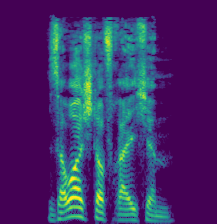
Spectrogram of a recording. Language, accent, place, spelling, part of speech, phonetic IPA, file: German, Germany, Berlin, sauerstoffreichem, adjective, [ˈzaʊ̯ɐʃtɔfˌʁaɪ̯çm̩], De-sauerstoffreichem.ogg
- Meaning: strong dative masculine/neuter singular of sauerstoffreich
